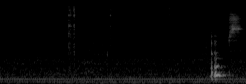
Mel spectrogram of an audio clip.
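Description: Near silence with a few faint, short ticks and rustles of a needle and thread being worked through a leather backing by hand.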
